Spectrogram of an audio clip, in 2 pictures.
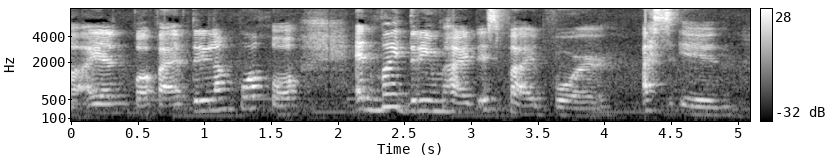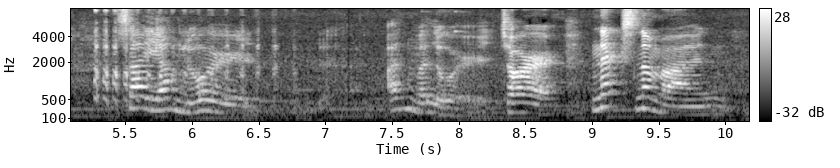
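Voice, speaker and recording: Young Filipino woman vlogger, talkative and playful, mid-pitched, recorded a bit off-mic with audible room noise. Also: fairly bright tone. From Philippines. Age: 20s. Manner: chatty, switching between English and Tagalog, playful. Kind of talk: casual sit-down Q&A chat. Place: at home. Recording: distant mic with background noise.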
